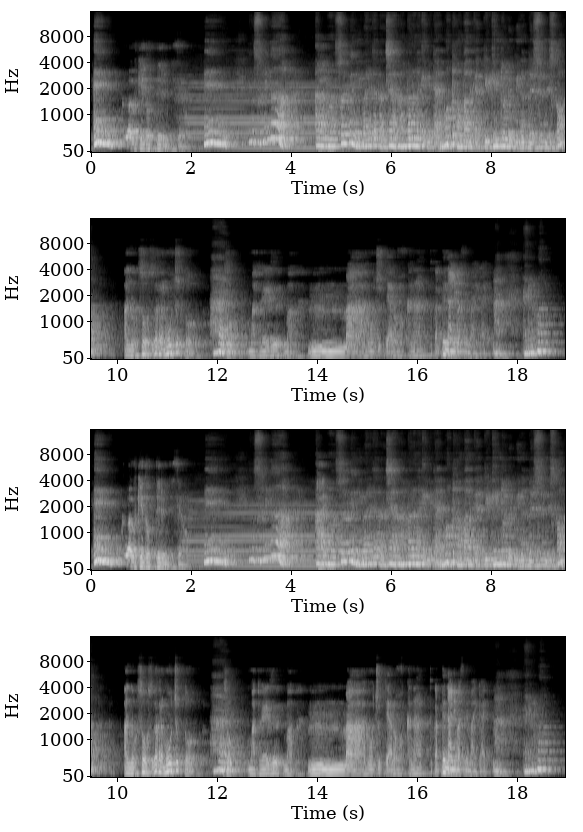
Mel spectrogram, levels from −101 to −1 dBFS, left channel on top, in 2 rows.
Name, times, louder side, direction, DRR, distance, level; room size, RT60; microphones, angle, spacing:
voice 1, 0.0-0.5 2.2-2.7 3.1-4.2 4.5-9.5 11.9-12.2 17.5-18.5, left 1 dB, 45° left, -5 dB, 1.1 m, -28 dB
voice 2, 0.6-2.0 4.5-4.7 10.1-11.6 12.1-12.3 12.6-17.7, right 3 dB, 50° right, 5 dB, 0.3 m, -32 dB
Bowed string instrument, 1.6-7.2, right 1 dB, 10° left, 1.3 m, -46 dB
12.0 x 4.5 x 3.3 m, 1.3 s
head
